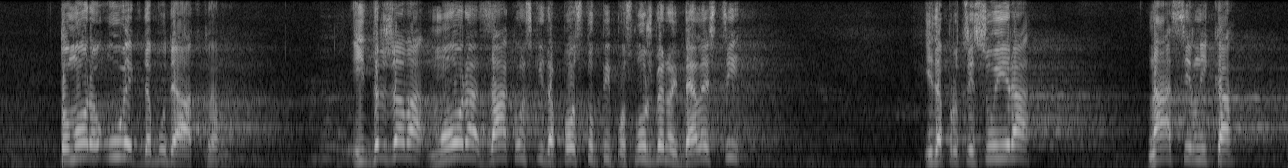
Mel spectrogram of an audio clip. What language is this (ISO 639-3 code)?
srp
